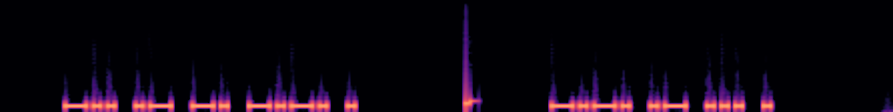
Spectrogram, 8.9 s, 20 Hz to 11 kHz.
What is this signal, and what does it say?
Morse code, heard as a keyed tone, about 17 wpm, 700 Hz. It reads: DANCE CASE
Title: Sentences from Top 700 Words - New Word Drill - 17wpm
